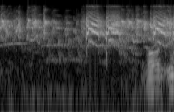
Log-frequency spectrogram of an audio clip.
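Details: Indian ringneck parakeets, breeding pairs kept in an aviary setup in India, utter continuous grating, buzzy squawks and chatter from several birds, with a man's voice speaking over the last half second.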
